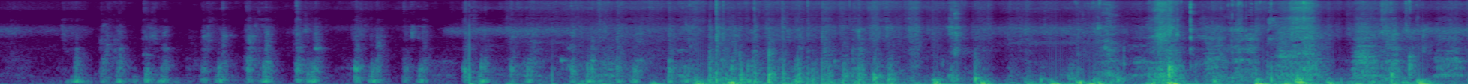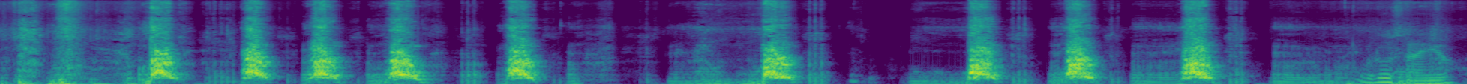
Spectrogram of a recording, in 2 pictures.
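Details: Golden Retriever Bis barks excitedly indoors while waiting for a fish-sausage treat. After a quiet, shuffling start, sharp barks burst out one after another, roughly every second, with short pauses between runs.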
